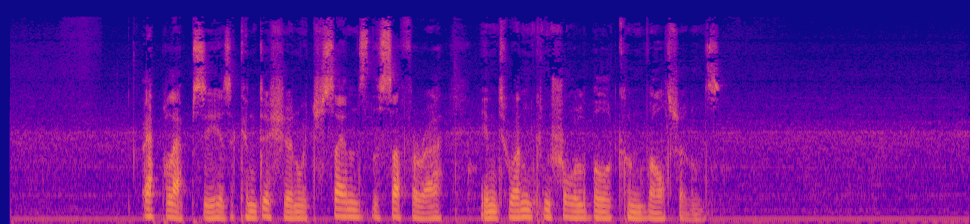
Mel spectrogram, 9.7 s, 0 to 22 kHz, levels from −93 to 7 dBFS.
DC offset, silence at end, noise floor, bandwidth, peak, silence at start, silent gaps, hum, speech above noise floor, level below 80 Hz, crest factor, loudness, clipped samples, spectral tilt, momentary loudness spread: under 0.1%; 0 s; -45 dBFS; 16 kHz; -4 dBFS; 0.1 s; none; none; 21 dB; -52 dBFS; 22 dB; -24 LUFS; under 0.1%; -5 dB/octave; 23 LU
